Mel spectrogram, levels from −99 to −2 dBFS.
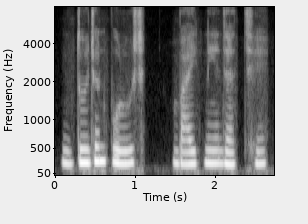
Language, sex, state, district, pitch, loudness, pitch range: Bengali, female, West Bengal, Cooch Behar, 225 Hz, -14 LUFS, 220-235 Hz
